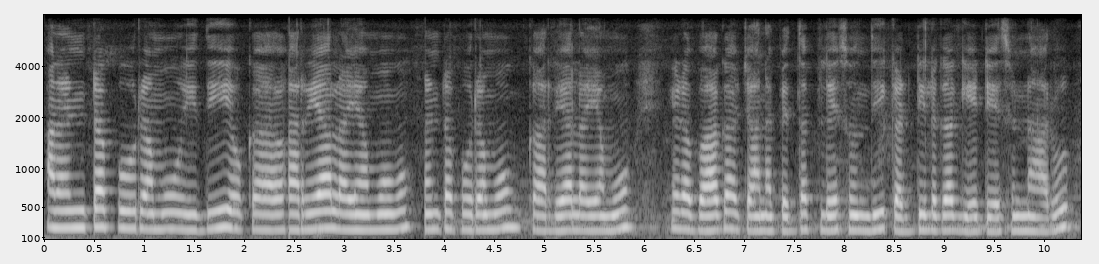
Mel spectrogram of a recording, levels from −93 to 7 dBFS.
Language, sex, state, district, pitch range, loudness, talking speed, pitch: Telugu, female, Andhra Pradesh, Anantapur, 195-220 Hz, -16 LUFS, 90 wpm, 205 Hz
